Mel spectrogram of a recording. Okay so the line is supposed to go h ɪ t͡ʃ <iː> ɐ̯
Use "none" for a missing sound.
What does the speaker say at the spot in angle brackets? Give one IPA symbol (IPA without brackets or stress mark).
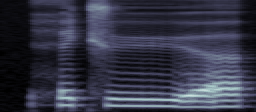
yː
